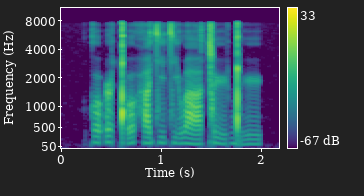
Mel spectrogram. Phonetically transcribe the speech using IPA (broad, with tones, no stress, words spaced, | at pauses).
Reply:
ko˨˥ʔə˞˧˩ǃʼo˨˥ ha˨˥tʲa˨˥tʲɘ˧˩˧ waː˧˩˧ǀyː˧˩˧ ɡ͡ǃyː˩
